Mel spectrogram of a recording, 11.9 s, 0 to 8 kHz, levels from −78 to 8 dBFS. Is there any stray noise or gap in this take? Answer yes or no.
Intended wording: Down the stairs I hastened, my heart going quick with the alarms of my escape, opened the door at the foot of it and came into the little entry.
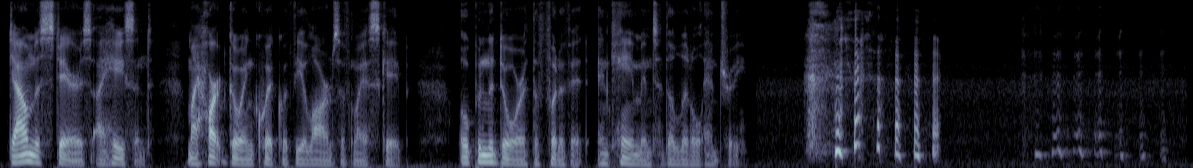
yes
